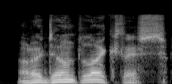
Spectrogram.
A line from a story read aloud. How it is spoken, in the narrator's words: the storm wall growled softly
